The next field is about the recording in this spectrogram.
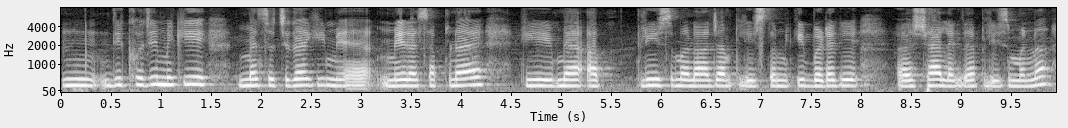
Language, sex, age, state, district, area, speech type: Dogri, female, 18-30, Jammu and Kashmir, Udhampur, rural, spontaneous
